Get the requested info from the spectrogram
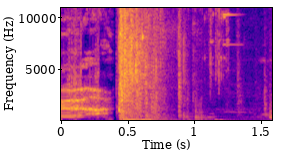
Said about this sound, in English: He squared up the door and planted a heavy kick, flinging the door wide open.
